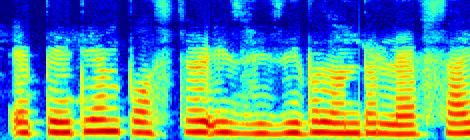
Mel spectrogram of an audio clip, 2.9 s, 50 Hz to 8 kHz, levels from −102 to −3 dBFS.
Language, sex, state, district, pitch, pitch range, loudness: English, female, Arunachal Pradesh, Lower Dibang Valley, 215 Hz, 205-225 Hz, -14 LUFS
